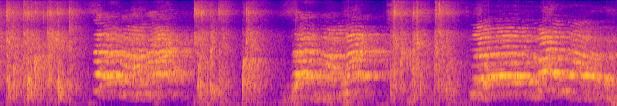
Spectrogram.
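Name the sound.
class clapping hands for two groups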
